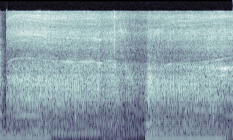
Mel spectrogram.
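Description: Electric miter saw running and cutting through a block of wood, a steady high hiss and whine that dips briefly near the end. Background music plays underneath.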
